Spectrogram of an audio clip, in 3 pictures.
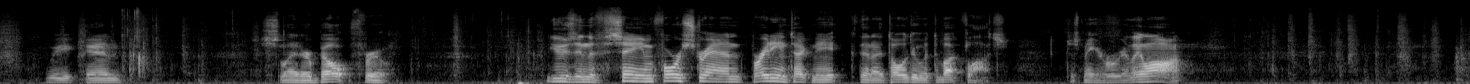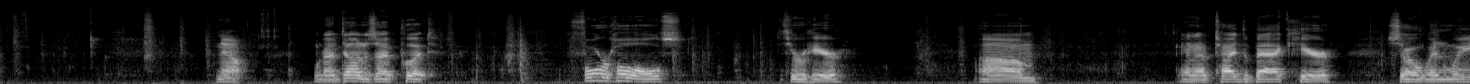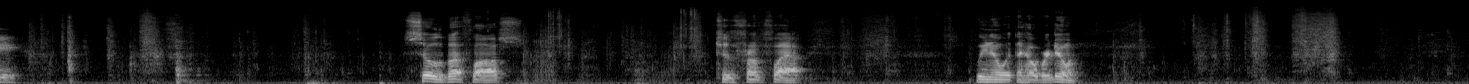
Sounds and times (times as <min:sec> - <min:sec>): Speech: 0:00.4 - 0:01.3, 0:02.6 - 0:04.0, 0:05.5 - 0:11.9, 0:16.8 - 0:17.2, 0:17.8 - 0:19.2, 0:20.4 - 0:21.6, 0:22.5 - 0:23.3, 0:24.5 - 0:25.2, 0:26.5 - 0:29.7, 0:33.4 - 0:34.7, 0:36.6 - 0:37.6, 0:39.2 - 0:40.3.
